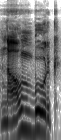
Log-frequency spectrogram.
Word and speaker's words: Naumburg: Freiburg and then to Naumburg but it is pronounced Naumburg and this man is on the phone all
